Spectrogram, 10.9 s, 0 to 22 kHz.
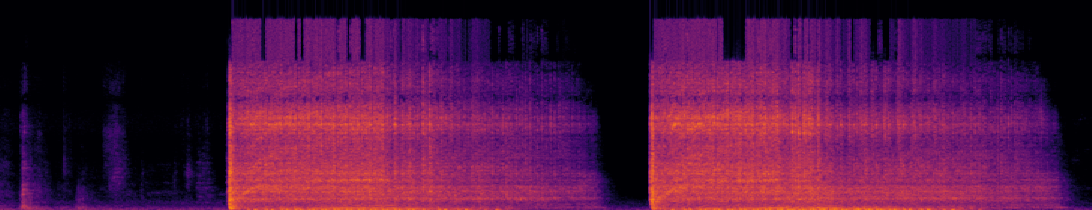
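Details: Cub Cadet 528 SWE snowblower, fresh gas, choke on, primed: two cranking bursts of about four seconds, steady chugging churn with faint catches, never runs; carburetor problem suspected, carb to be removed and cleaned.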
